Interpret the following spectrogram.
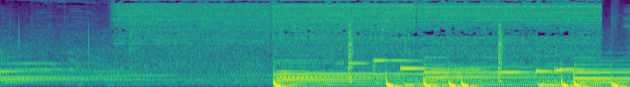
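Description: Kitchen tap water running in a steady spray into a wooden bowl of vegetables in the sink, starting about a second in.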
